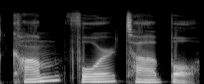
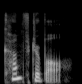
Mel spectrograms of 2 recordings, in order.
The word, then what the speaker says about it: comfortable: I once heard someone read comfortable as come for and they said every syllable very clearly. That happens a lot, but most native speakers pronounce it more like comfortable.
